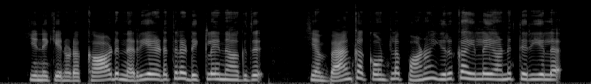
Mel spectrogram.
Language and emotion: Tamil, sad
